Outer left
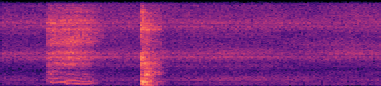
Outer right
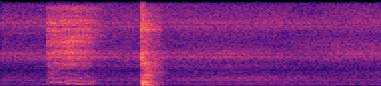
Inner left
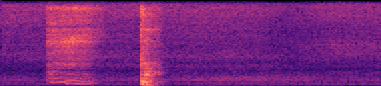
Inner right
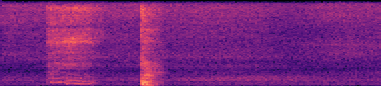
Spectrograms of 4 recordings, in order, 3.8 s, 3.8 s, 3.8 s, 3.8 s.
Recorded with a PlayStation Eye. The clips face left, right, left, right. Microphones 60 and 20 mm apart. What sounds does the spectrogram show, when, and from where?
0.5 s breathing: 35° left (ahead or behind), 0.9 m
